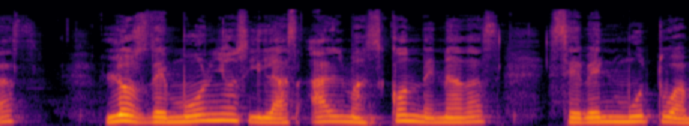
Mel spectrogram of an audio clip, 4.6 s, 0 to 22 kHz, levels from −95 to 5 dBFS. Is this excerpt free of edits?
yes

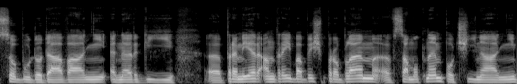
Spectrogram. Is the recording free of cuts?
no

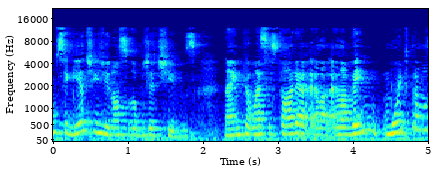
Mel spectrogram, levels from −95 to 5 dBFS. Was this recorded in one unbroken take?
yes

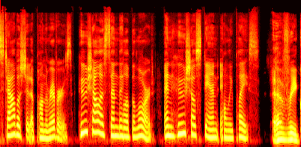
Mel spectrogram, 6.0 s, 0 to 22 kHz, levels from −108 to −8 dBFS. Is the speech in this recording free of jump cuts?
no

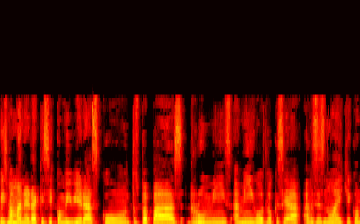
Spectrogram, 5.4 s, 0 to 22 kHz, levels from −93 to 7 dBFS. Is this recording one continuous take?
yes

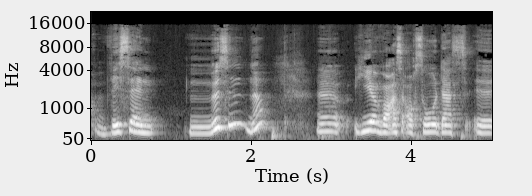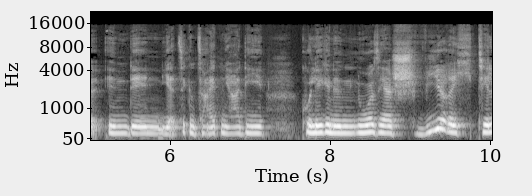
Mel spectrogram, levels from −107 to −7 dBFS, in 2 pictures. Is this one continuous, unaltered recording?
no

